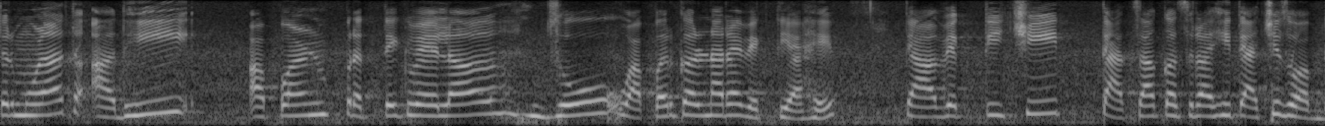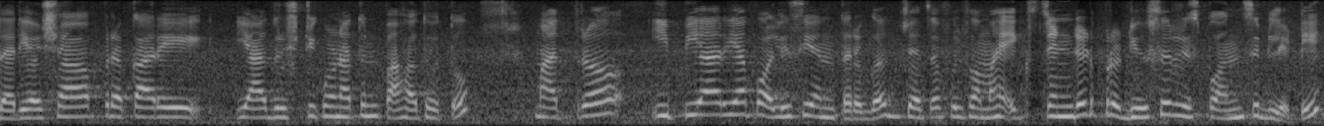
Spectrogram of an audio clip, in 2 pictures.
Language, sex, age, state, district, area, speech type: Marathi, female, 18-30, Maharashtra, Mumbai Suburban, urban, spontaneous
